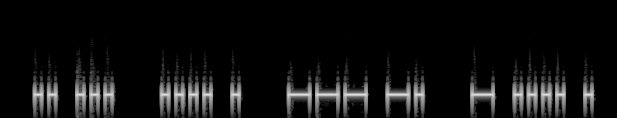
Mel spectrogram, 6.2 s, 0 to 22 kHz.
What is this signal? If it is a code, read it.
Morse code, heard as a keyed tone, about 17 wpm, 700 Hz. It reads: IS HE ON THE
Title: Sentences from Top 1000 Words - Review Part 2 - 17wpm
